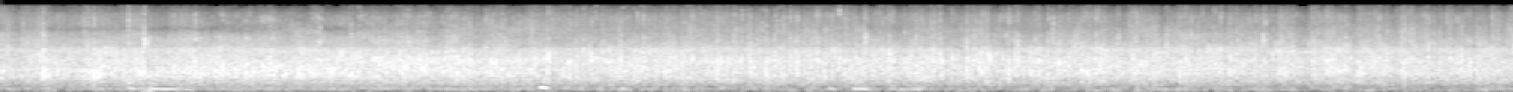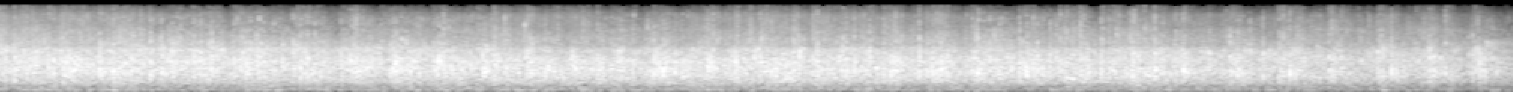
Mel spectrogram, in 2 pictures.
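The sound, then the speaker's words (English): Sustained, dense applause from an audience applauding students, a steady roar of many hands clapping that holds at an even loud level for about twenty seconds, tapering only slightly at the end. “So please join me in just applauding our students again for all that they've done today.”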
